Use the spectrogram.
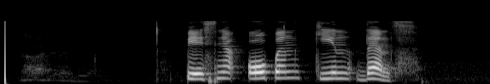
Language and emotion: Russian, neutral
